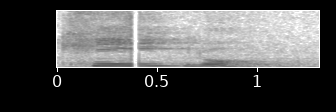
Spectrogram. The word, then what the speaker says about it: 키로: 근데 거기 그리스 알파벳에서 이 X자로 생긴 것을 그냥 키라고 읽었어요. 이렇게 갈고리로 쓰는데 이걸 로. 그래서 키로. 영어 A, B, C 읽듯이 우리가 X, P 읽듯이 그리스로 읽으면 키로라고 읽으시면 되고 뜻은 그리스도라고 알고 계시면 되겠습니다.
